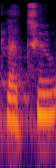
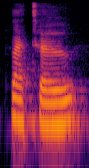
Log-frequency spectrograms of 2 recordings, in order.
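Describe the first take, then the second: First: It is said the usual Nigerian way. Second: It is said the standard way. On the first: The speaker calls it wrong. "not plateau like we normally say here in Nigeria" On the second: The speaker calls it right. "it is plateau"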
